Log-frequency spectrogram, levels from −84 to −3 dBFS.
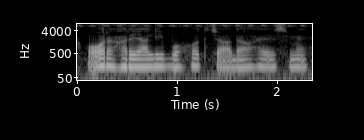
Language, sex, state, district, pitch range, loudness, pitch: Hindi, male, Uttarakhand, Tehri Garhwal, 140-150 Hz, -38 LUFS, 145 Hz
